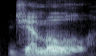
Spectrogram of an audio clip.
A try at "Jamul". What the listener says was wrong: No, it's pronounced Jamul with an H. It's Spanish. It's Spanish word. J is pronounced like an H, and I'm about 40 minutes from the Mexican border.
